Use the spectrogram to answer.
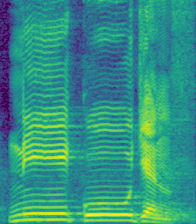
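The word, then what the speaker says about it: pnictogens: देखिए पी एन आई पी यहां silent है। निकोजेंस। ठीक है?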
